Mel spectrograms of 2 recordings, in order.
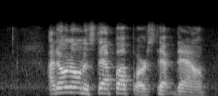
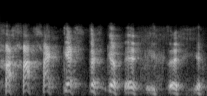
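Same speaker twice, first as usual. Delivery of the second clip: slow, higher, laughing through it; 7 semitones higher, slower than usual. Real, not acted. Cracking up at his own blank mind, laughing. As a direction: laugh the words out slowly.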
